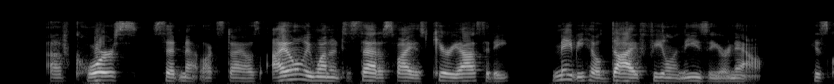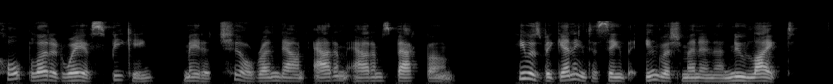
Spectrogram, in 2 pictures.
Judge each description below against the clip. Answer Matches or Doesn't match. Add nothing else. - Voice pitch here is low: Doesn't match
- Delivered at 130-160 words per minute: Matches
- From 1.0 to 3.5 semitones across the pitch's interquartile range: Matches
